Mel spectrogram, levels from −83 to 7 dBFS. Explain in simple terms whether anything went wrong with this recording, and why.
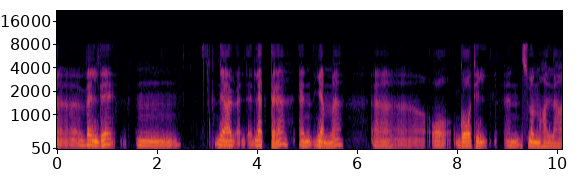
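Opus compression, throughout: the speech sounds dull, rough and grainy, with nothing above about 8.2 kHz, likely because the codec had too little data and filled the gaps with noise.

Pre-echo at 2.9 s: a short hiss creeps in about 14 ms before a sharp sound. The codec spread its noise across a whole chunk, including the quiet moment before that attack.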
